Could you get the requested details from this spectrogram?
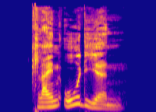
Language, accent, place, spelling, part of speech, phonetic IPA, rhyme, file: German, Germany, Berlin, Kleinodien, noun, [klaɪ̯nˈʔoːdi̯ən], -oːdi̯ən, De-Kleinodien.ogg
- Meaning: plural of Kleinod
